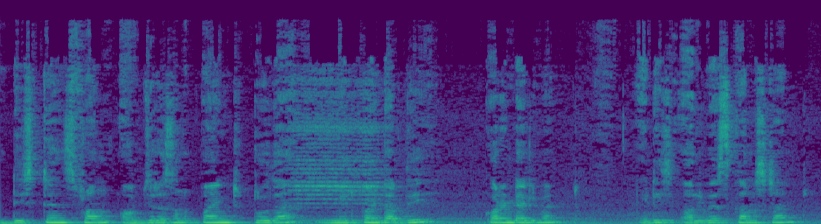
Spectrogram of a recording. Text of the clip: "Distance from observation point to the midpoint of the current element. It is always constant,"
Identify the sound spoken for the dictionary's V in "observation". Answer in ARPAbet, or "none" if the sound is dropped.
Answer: none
